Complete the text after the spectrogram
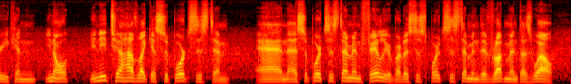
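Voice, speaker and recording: A man with a Quebec accent, medium pitch, ordinary pitch variation and a fairly quick pace. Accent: French Canadian accent in English. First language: French. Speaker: game art director. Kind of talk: panel discussion. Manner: halting, many repetitions.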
